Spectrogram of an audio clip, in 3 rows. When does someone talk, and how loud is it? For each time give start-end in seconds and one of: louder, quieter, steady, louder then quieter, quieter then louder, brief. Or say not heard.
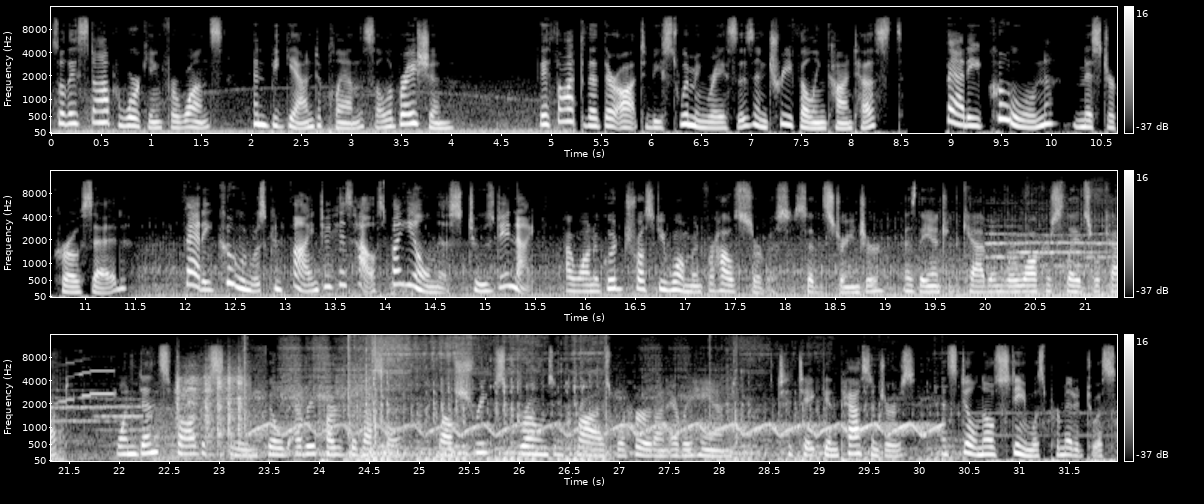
0.0-31.9 steady.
